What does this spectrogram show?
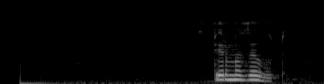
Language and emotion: Russian, neutral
